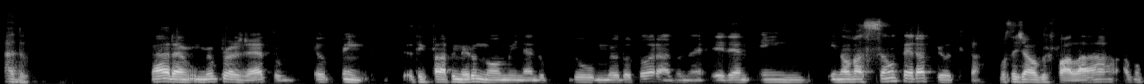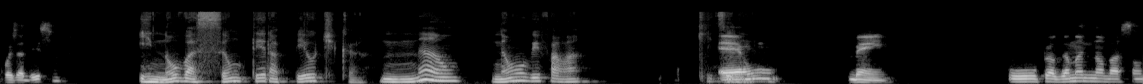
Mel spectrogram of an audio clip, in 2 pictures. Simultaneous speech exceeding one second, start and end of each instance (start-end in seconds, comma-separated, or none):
none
